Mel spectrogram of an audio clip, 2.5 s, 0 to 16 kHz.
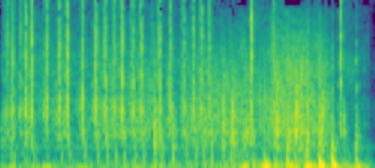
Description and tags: page flip book paper 3
The satisfying and unique sound of flipping pages of a book
flop, magazine, page, pages, paper, reading, switch, turn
